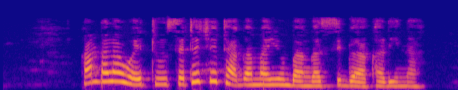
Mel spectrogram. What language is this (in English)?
Ganda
